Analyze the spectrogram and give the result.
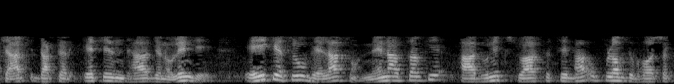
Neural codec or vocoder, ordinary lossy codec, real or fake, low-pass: none; MP3, 32 kbps; real; 3.6 kHz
